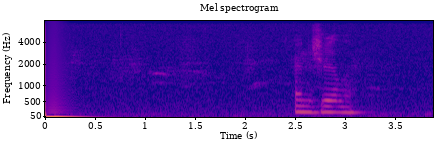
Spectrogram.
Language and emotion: Russian, neutral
